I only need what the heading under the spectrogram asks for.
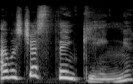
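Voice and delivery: slightly frightened voice. Peter answers Wendy's question, a little scared. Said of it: "a little scared".

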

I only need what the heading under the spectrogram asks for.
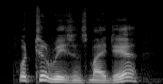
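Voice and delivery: ordinary delivery

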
